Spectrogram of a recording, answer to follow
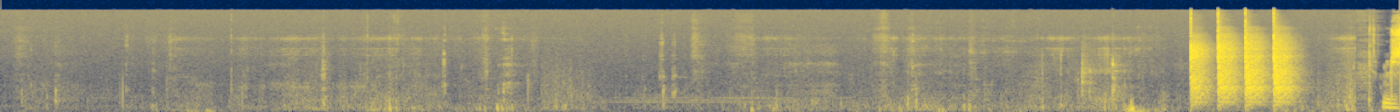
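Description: Plywood cajon panels being handled and fitted together on a wooden workbench during glue-up, with scattered light knocks and clicks, then a quick run of about four loud sharp wooden knocks near the end.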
